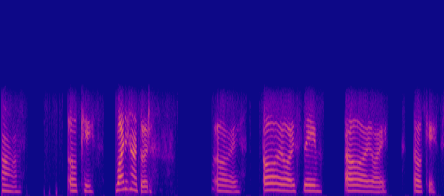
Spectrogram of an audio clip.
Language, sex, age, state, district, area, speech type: Goan Konkani, female, 18-30, Goa, Murmgao, rural, conversation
